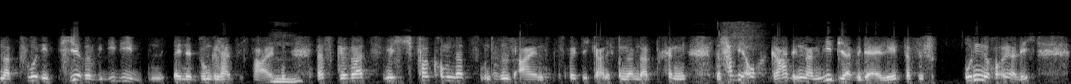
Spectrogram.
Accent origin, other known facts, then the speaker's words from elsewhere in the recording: North Rhine-Westphalia, Germany; Ich bin am Niederrhein groß geworden und damals war es da noch sehr, sehr duster. Ich bin da auf einem kleinen Dorf aufgewachsen.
